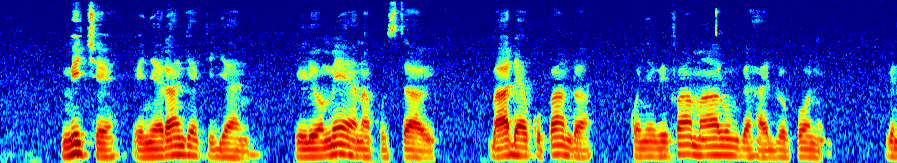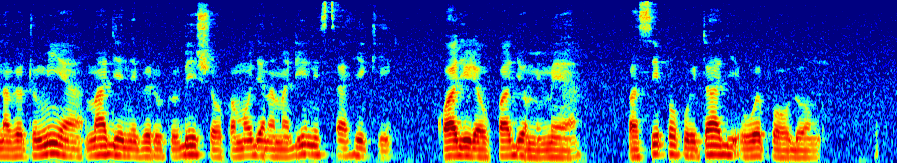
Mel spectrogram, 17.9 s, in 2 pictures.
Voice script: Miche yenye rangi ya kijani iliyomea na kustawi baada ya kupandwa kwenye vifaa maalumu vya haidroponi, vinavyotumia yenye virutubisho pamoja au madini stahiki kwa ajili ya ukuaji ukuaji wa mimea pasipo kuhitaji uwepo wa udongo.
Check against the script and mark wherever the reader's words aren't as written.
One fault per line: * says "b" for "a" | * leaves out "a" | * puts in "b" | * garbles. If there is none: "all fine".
* puts in "maji"
* says "na" for "au"
* leaves out "ukuaji"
